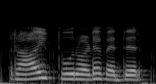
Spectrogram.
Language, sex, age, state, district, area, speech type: Tamil, female, 18-30, Tamil Nadu, Erode, rural, read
